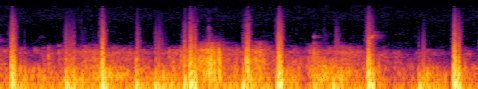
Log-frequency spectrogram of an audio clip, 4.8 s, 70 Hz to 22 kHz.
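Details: Regular low thumping heartbeat at about 68 beats a minute with steady rhythm, recorded for ASMR; a normal heartbeat.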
